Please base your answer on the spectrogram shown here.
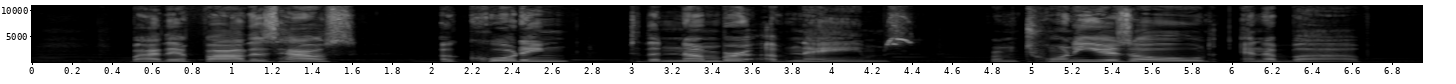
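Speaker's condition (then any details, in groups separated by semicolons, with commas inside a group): No condition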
